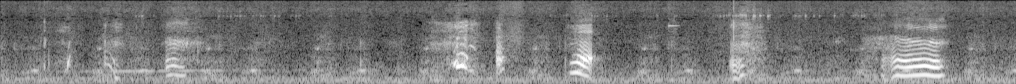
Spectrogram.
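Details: Infant who has been sneezing; soft fussing whimpers build to a brief, tonal wailing cry near the end over quiet room noise; infant cry.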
